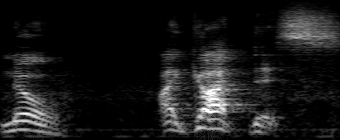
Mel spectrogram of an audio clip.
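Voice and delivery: very loud, very slow, shrill, drawn-out yell. Refusing a guest's offer of help with a puzzle, shouting. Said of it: "Stop shouting at our guest!".

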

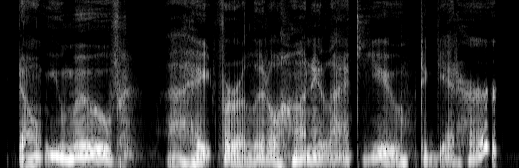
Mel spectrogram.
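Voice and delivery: rough, hard-to-make-out voice. Reading a story, a man pulls a knife and speaks in a gravelly muffled voice. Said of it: "spoke in a gravelly voice".

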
